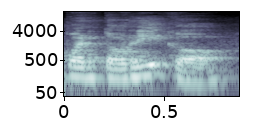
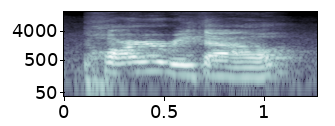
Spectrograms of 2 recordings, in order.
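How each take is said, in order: First: It is said with a Puerto Rican Spanish accent. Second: It is said with a Valley Girl accent.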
